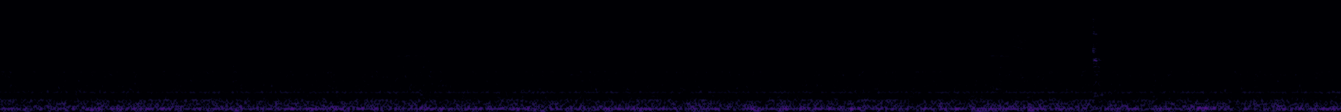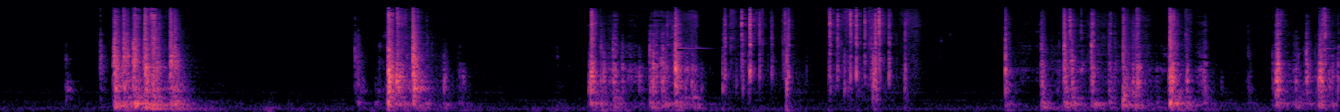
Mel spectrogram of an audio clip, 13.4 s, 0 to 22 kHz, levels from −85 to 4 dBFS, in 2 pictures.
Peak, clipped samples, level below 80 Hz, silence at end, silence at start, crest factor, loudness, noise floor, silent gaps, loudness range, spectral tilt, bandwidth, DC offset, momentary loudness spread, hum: -4 dBFS; under 0.1%; -70 dBFS; 0 s; 7.05 s; 32 dB; -30 LUFS; -71 dBFS; none; 4 LU; -1.5 dB/octave; 17 kHz; under 0.1%; 15 LU; none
